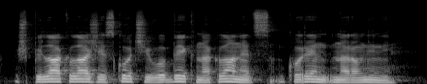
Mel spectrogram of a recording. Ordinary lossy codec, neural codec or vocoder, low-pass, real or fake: none; vocoder, 44.1 kHz, 128 mel bands every 256 samples, BigVGAN v2; 14.4 kHz; fake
